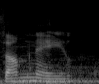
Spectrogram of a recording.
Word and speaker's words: thumbnail: thumbnail که حالا به صورت انگلیسی thumbnail thumbnail به این شکل تلفظ میشه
